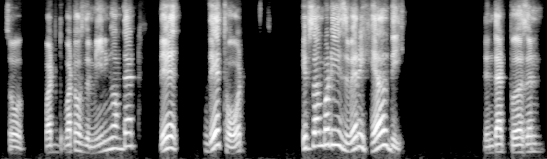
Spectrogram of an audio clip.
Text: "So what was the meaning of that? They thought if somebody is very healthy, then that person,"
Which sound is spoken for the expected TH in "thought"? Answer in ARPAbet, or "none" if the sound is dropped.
T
